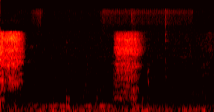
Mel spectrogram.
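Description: A pause between speakers on a voice call: the last word trails off at the start, then near silence broken by one short, soft breathy puff about a second in.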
